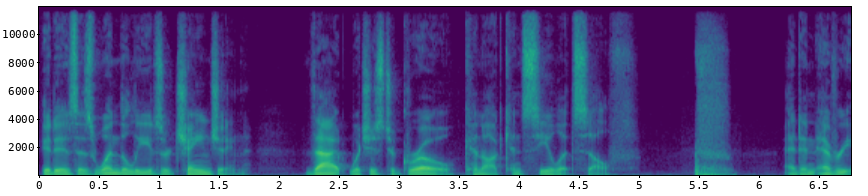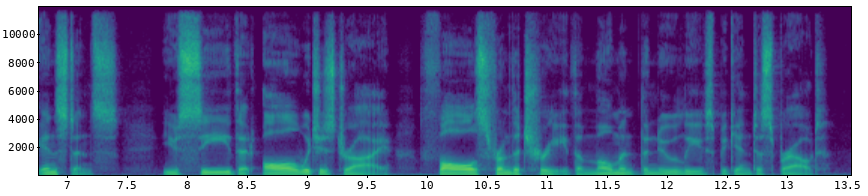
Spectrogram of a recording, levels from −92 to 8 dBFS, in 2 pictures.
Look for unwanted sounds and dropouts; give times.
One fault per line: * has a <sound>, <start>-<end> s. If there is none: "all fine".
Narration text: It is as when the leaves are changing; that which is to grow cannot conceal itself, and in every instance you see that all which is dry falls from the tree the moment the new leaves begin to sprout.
* has a breath, 5.5-5.8 s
